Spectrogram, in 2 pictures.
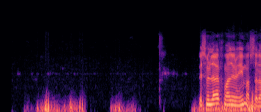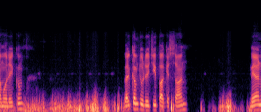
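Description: A man speaks calmly through a headset microphone, as if on an online call.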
